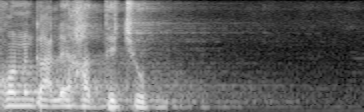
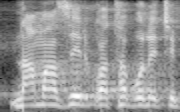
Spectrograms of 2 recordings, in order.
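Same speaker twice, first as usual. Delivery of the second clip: ordinary talk, nothing marked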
